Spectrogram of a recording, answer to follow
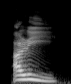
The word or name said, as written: अड़ी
